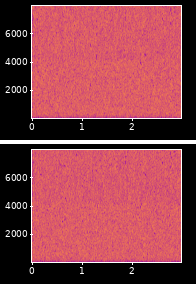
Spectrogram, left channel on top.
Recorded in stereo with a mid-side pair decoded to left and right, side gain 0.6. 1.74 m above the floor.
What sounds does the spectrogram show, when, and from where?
Only background noise.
